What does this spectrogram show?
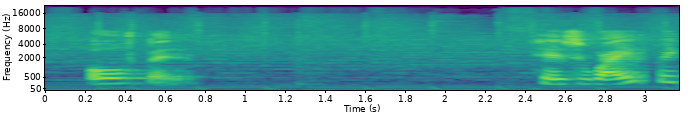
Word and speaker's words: Odin: The chief of the Norse gods is pronounced Odin by us Americans, but the original pronunciation was Othin.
